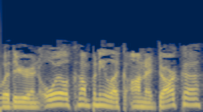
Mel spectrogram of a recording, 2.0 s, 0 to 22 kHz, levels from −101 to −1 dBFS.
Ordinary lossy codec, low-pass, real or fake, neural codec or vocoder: MP3, 24 kbps; 7.2 kHz; real; none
